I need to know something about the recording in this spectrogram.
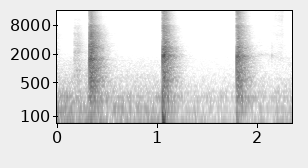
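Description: Three sharp hand claps or slaps, evenly spaced about 0.7 s apart.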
